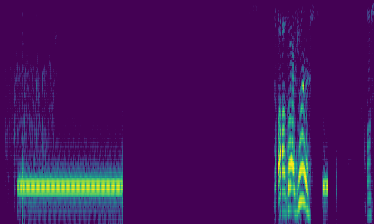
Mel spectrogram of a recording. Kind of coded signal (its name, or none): telephone call progress tone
